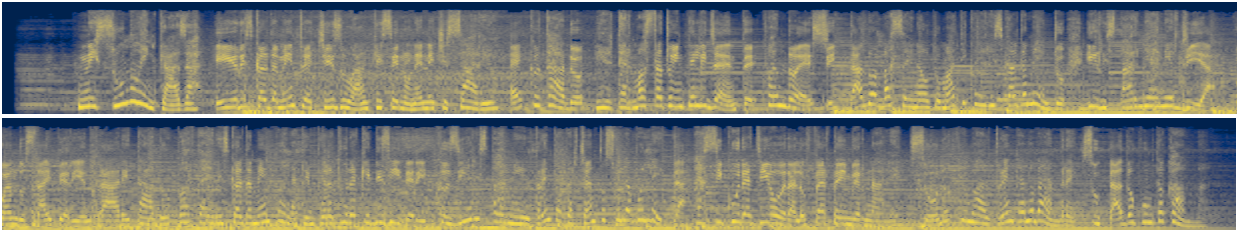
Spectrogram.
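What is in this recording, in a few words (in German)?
Italian, Fremdtake Dynamisch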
